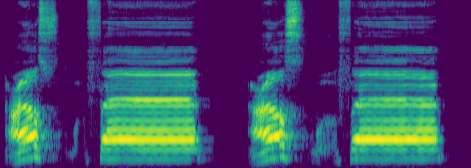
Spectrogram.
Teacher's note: सौद को मोटी आवाज से पढ़ना है मगर सौद के ऊपर कलकला नहीं करेंगे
